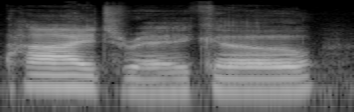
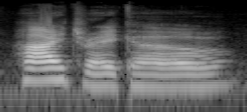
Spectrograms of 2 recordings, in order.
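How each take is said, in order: First: It is said in a depressed, gloomy tone. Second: It is said in a plain, upbeat tone.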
